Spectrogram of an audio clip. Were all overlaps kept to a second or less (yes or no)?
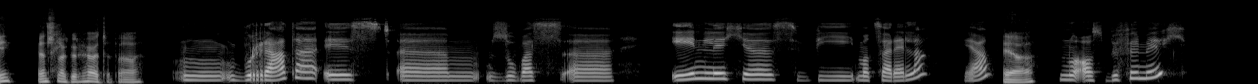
yes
